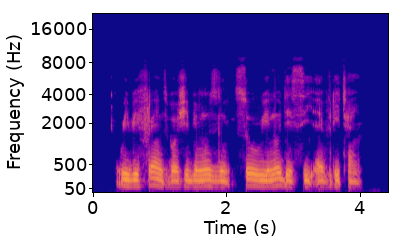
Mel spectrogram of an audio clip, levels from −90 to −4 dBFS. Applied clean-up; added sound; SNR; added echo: neural mask model Resemble Enhance denoiser.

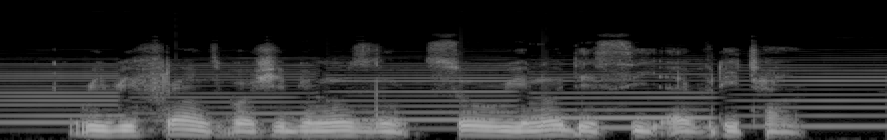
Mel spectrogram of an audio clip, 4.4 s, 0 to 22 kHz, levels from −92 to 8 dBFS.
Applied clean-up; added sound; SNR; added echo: none; Bowed string instrument; 13 dB; none.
